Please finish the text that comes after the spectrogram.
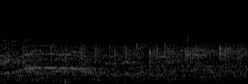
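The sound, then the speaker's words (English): Scattered, hesitant clapping from a small group: a thin patter of uneven claps that never builds into full applause, with faint crowd murmur underneath. “It's like an awkward clap.”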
